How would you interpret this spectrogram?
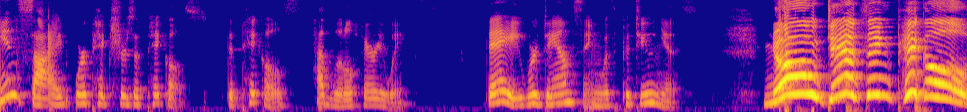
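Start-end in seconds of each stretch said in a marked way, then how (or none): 7.6-9.7 booming, very loud, high-pitched roar. In a library, a bear objects to a book he is looking at: roaring. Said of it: "Bear roared".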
